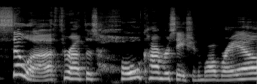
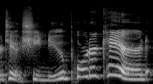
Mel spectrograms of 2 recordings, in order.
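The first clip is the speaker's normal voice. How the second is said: ordinary talk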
